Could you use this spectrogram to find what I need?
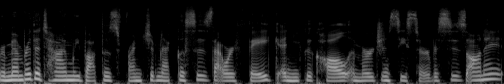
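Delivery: plain reading voice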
